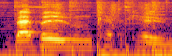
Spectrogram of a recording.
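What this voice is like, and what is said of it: Poor put-on English accent. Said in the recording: “try and give an English accent, it's pronounced catacomb ... We lost all our English listeners ... The English accent test right there, and no, it doesn't work”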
